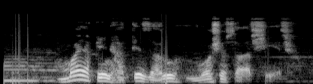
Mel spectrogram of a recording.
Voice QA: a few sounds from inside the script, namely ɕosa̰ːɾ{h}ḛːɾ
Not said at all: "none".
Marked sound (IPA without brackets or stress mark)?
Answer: ɕ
